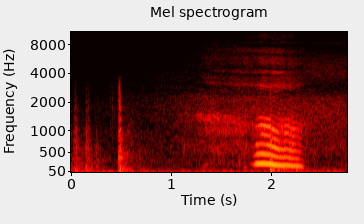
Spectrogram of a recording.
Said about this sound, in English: now we're on a ship. See? So I thought, well, that would be my creaking wood sound on my ship, but it's just I think it's a child's wooden chair.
